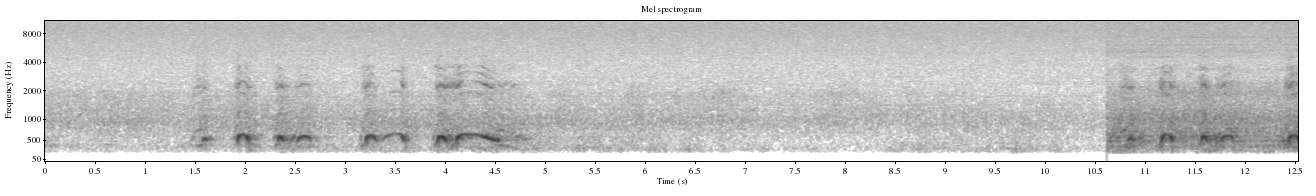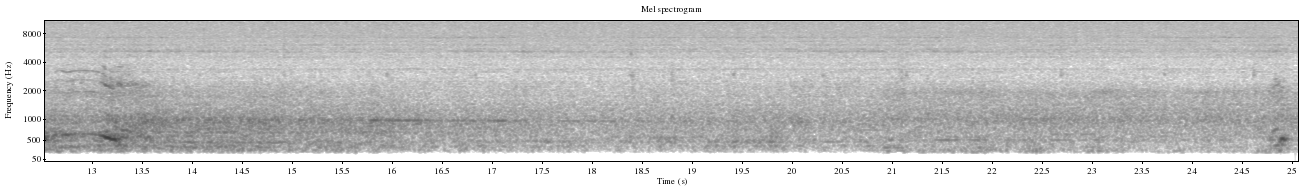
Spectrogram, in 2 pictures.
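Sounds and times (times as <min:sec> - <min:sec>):
noisy owl calling: 0:01.5 - 0:04.9, 0:10.7 - 0:13.7, 0:24.8 - 0:25.0.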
